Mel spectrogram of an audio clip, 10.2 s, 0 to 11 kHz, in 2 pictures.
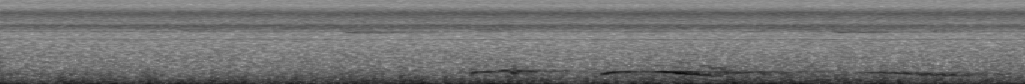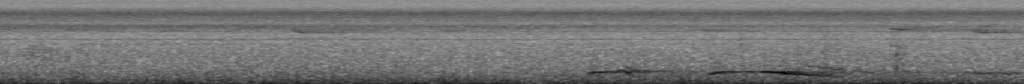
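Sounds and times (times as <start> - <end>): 
constant high hum: 0.0 - 10.2
Bornean ground cuckoo giving low short hooting notes: 2.3 - 5.3, 8.0 - 10.2
speech: 2.4 - 4.7, 8.7 - 9.4.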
